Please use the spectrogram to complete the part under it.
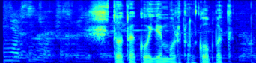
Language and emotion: Russian, neutral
